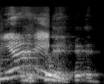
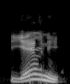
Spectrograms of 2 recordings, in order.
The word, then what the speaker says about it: Yanni: I just didn't know it was pronounced Yanni. How else would you pronounce that? First of all, I'm from Georgia. Don't ask me those questions. How you pronounce that? It would have not been an O sound.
